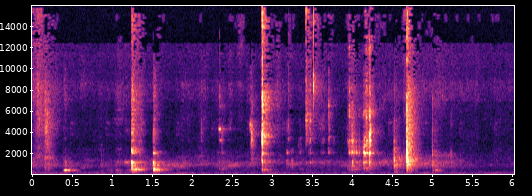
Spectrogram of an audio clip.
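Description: Irregular sharp clicks and light knocks from a waving cat figure being picked up, tipped over and handled: its battery compartment is opened and the dummy AA battery is taken out.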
